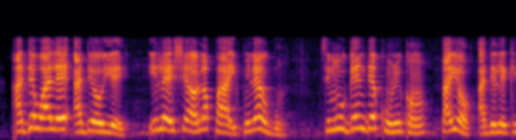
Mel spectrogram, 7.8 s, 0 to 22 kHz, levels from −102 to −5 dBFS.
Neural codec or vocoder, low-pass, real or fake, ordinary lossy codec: none; 7.2 kHz; real; none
